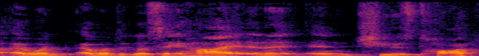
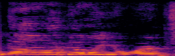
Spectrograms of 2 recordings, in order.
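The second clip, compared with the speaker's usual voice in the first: mock reassuring, high; 12 semitones higher than usual. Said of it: "And I was like".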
